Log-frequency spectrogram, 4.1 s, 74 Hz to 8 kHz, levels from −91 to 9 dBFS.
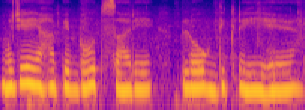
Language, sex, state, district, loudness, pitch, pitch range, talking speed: Hindi, female, Arunachal Pradesh, Longding, -12 LUFS, 190 Hz, 180-200 Hz, 135 wpm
